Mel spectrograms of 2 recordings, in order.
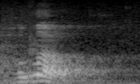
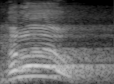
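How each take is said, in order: First: It is said at a moderate volume. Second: It is said louder still, the loudest.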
